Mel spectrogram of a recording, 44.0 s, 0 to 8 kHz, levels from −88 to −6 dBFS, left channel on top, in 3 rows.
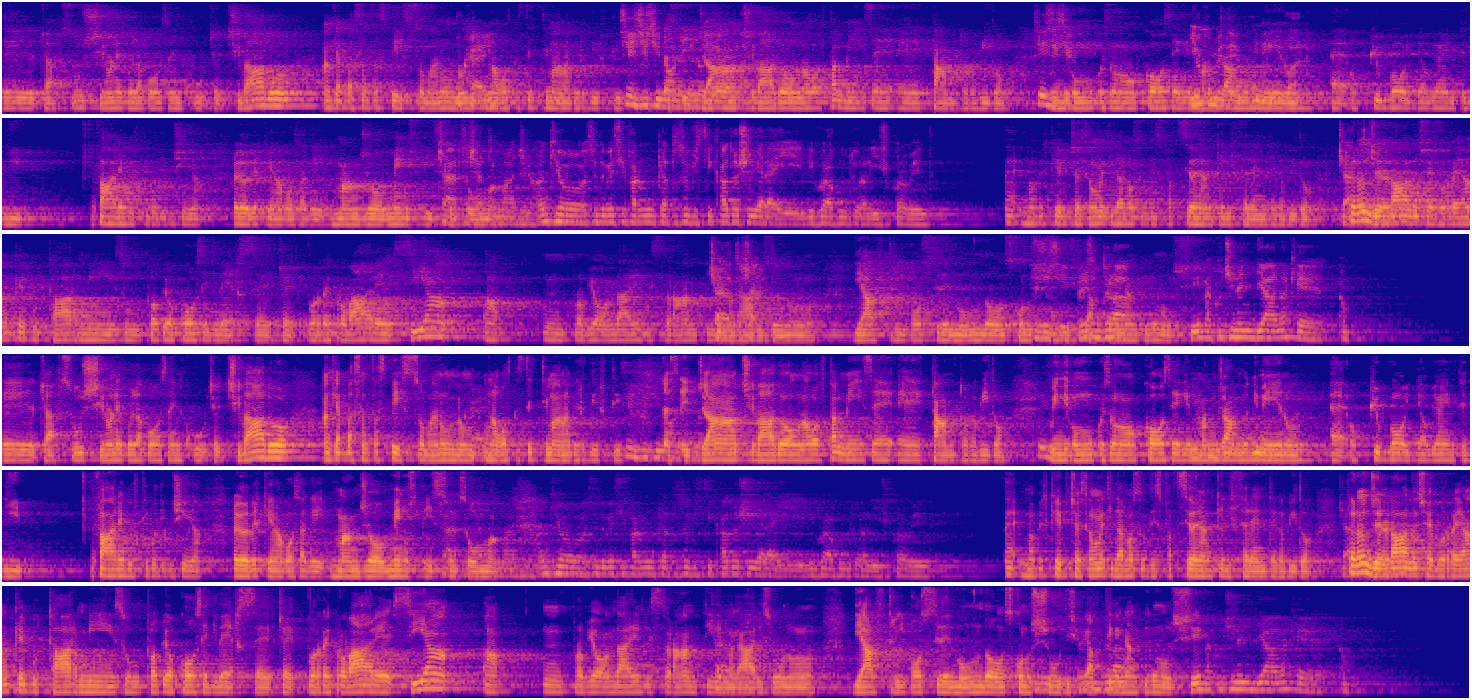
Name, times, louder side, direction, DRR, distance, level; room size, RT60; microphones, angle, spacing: voice 1, 0.0-5.1 5.4-6.2 6.6-13.0 13.3-14.9 15.6-20.0 24.7-33.9 34.2-34.4 34.8-41.4, right 4 dB, 90° right, 9 dB, 0.7 m, -32 dB
voice 2, 4.5-5.0 6.2-7.5 10.3-10.8 11.9-13.1 19.0-24.0 28.0-28.5 36.4-37.3 39.7-40.7 41.4-42.8, left 3 dB, 85° left, 13 dB, 0.6 m, -38 dB
28.5 x 14.0 x 3.7 m, 2.4 s
head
